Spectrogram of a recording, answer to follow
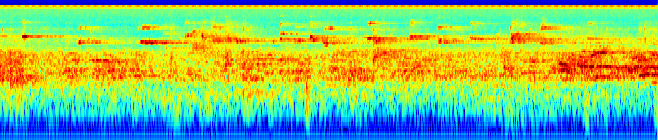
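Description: Basketball game on a hardwood gym floor: sneakers squeaking in many short, high chirps and a ball bouncing, over steady crowd chatter.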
